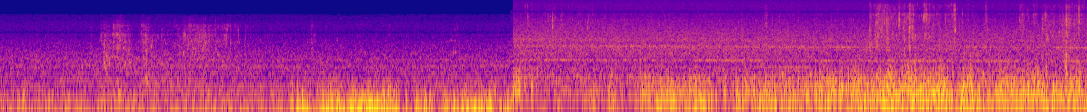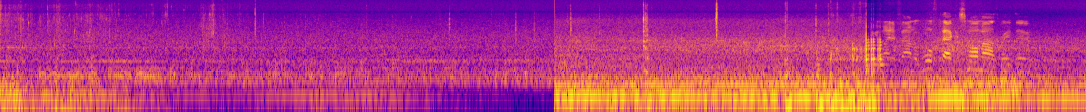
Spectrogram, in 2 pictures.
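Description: Wind rushing over a microphone on a kayak, with water noise around the hull and scattered clicks and knocks from handling fishing gear. The sound changes abruptly twice, about a quarter of the way in and again near the end, and a faint steady hum runs through the middle.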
